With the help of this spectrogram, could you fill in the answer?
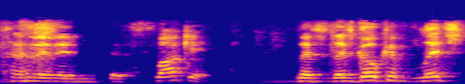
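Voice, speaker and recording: At a moderate pace, a man with a plain, everyday voice speaks with fairly even intonation and a fairly high pitch. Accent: American. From US Southwest, Albuquerque, New Mexico. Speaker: cannabis lifestyle influencer. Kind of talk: casual chat.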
